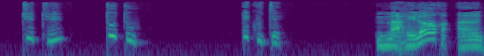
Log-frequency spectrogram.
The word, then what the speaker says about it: tutu: Pour prononcer la voyelle de tutu, U, le bout de la langue vient appuyer contre les dents inférieures. Toutou, ou, et tutu, U.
